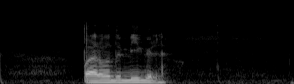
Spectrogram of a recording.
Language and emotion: Russian, neutral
